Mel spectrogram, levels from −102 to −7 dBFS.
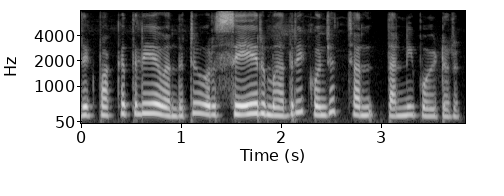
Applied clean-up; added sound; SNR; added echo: none; none; none; none.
